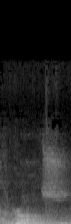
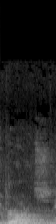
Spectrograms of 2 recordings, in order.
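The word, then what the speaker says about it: Cronos (χρόνος): Una de ellas, que su pronunciación correcta sería Cronos, Cronos en griego, sí, Cronos para nosotros, y Kairos o Kairos, no la otra palabra.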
